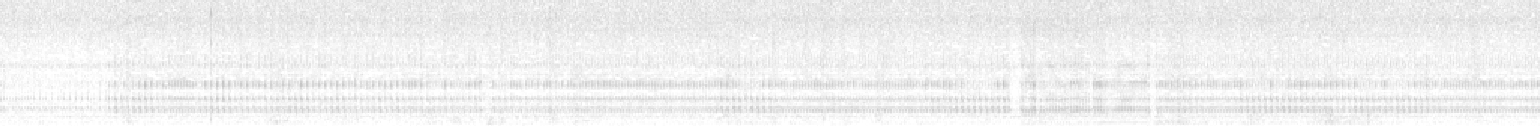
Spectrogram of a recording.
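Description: Near silence: room tone with a faint steady hum of several high tones, and one faint click about seven seconds in.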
